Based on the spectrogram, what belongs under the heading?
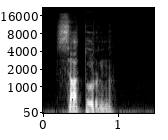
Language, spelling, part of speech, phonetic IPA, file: Polish, Saturn, proper noun, [ˈsaturn], Pl-Saturn.ogg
